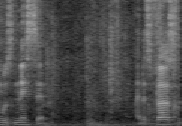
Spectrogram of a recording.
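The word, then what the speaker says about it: נסים: in the singular in the plural it is Nissim that is correct I had a friend of my class actually still a friend of mine I've seen him in many years though whose last name was Nissim and his first name was Nissim oh yeah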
